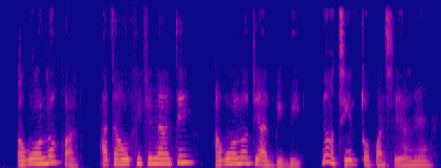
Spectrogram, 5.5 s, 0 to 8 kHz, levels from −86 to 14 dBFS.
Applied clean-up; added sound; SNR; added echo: neural mask model DeepFilterNet 3.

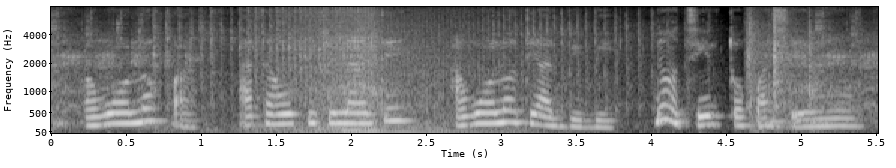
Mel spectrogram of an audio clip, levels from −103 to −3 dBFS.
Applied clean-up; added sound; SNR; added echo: none; Accelerating, revving, vroom / Mechanisms; 12 dB; none.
